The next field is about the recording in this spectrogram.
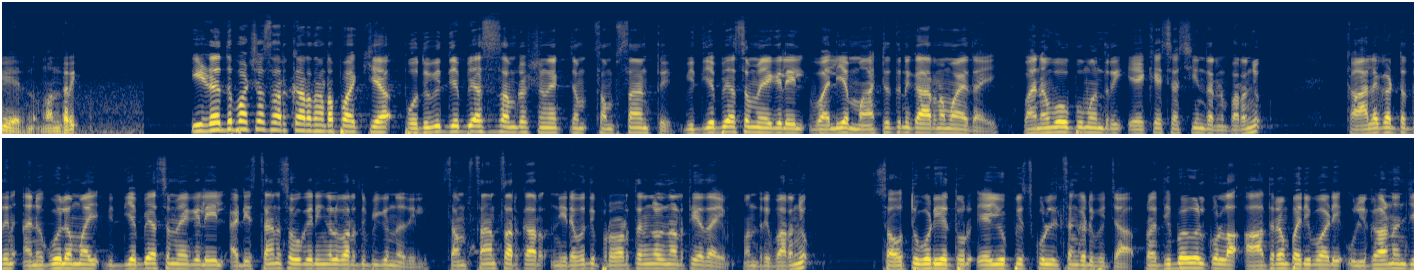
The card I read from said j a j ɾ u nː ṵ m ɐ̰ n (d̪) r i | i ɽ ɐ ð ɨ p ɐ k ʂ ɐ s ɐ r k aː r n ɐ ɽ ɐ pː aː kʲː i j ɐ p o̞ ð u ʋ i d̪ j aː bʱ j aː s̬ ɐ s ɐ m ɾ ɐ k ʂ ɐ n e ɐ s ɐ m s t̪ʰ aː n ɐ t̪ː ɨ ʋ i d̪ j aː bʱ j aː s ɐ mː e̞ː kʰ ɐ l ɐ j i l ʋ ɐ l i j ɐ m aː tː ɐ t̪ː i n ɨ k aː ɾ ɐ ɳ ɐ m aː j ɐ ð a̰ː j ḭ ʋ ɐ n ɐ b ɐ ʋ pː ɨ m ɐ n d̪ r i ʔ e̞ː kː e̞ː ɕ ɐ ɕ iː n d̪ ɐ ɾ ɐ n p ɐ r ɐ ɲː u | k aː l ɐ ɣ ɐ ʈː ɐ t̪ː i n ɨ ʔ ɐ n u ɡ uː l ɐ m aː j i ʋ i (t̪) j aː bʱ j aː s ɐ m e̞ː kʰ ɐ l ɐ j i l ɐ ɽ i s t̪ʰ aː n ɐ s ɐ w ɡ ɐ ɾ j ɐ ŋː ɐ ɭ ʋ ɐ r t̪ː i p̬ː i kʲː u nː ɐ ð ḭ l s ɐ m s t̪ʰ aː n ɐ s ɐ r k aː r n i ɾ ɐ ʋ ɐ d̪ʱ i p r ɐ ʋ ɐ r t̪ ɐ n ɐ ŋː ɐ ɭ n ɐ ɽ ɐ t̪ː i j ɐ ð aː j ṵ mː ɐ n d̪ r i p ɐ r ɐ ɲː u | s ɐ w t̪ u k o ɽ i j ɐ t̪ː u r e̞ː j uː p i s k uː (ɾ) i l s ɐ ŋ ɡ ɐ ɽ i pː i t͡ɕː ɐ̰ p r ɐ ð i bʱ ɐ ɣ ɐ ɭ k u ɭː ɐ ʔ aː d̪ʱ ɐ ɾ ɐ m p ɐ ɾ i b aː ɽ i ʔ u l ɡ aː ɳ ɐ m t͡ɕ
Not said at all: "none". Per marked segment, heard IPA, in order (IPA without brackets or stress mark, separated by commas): d̪, d̪, ɭ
